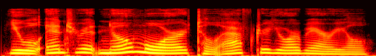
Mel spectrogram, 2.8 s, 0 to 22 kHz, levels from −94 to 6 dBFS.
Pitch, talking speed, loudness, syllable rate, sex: 210 Hz, 210 wpm, -15 LUFS, 4.8 syllables/s, female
